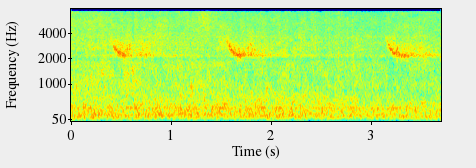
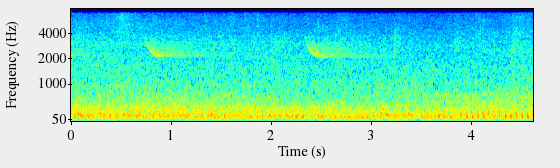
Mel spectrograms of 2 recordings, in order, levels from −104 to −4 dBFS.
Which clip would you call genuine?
second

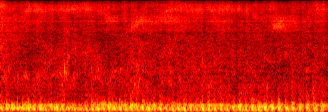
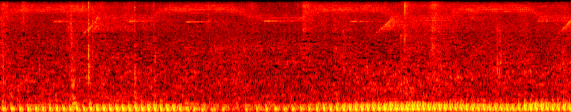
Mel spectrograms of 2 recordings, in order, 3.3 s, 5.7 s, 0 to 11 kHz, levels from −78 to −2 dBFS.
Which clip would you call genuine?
second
